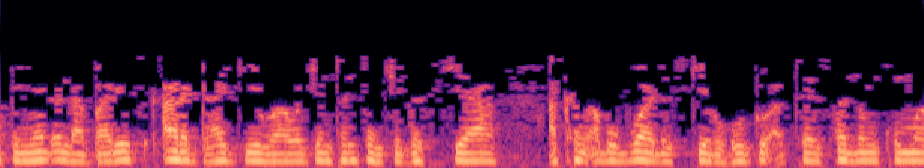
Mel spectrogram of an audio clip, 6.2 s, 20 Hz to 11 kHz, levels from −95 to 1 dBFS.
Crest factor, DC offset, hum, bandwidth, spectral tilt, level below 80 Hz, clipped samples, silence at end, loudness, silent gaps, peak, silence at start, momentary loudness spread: 16 dB; under 0.1%; none; 4 kHz; -13.5 dB/octave; -44 dBFS; under 0.1%; 0 s; -17 LUFS; none; 0 dBFS; 0 s; 5 LU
